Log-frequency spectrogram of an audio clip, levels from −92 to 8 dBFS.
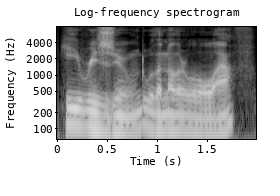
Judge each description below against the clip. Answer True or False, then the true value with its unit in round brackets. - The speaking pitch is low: True (95 Hz)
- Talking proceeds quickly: False (180 wpm)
